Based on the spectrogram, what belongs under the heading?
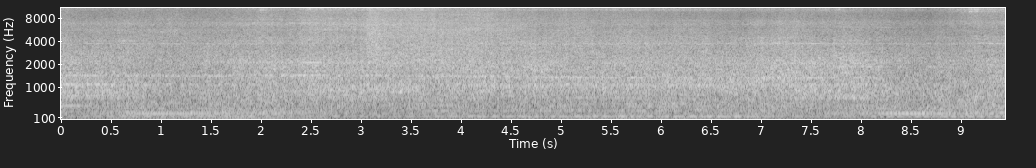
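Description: Multiple-unit passenger train passing close by, its wheels running steadily on the rails with a low hum underneath, at an even loudness.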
